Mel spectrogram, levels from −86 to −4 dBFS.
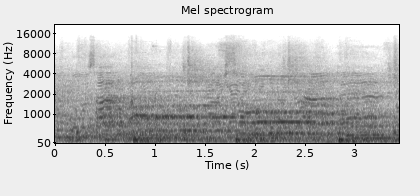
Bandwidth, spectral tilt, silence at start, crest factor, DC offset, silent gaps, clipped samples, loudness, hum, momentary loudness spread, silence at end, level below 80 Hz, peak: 14.5 kHz; -6.5 dB/octave; 0 s; 14 dB; under 0.1%; none; under 0.1%; -26 LUFS; none; 3 LU; 0 s; -46 dBFS; -12 dBFS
